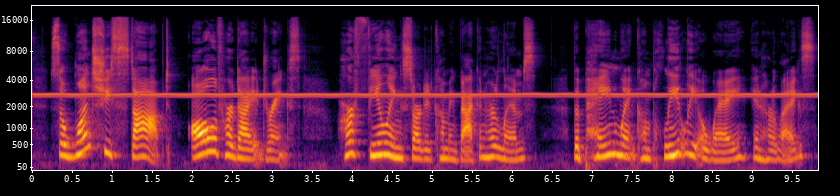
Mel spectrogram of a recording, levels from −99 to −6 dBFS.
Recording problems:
high-pitched whine; noticeable; throughout; 3 kHz, 10 dB below the speech

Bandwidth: 17 kHz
